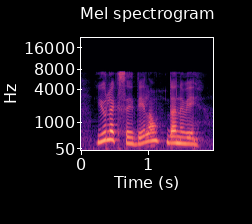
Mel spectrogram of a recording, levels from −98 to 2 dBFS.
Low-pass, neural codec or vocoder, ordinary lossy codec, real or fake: 7.2 kHz; none; none; real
